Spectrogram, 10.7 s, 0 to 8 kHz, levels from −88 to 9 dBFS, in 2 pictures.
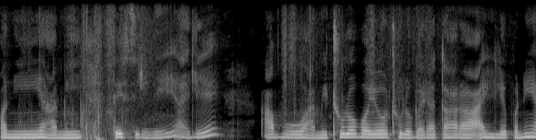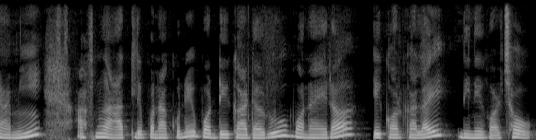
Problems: constant background noise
